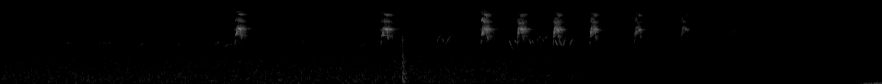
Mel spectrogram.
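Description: A Pied Kingfisher gives a run of sharp, high, squeaky chirps, about seven in quick succession, over a steady background hiss.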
